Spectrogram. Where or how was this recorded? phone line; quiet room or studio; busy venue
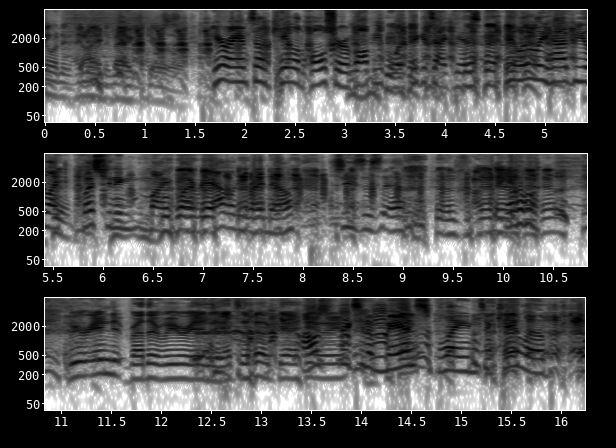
busy venue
